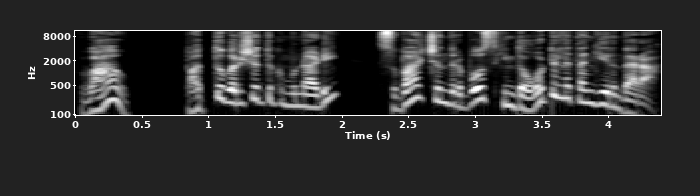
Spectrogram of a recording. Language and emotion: Tamil, surprised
